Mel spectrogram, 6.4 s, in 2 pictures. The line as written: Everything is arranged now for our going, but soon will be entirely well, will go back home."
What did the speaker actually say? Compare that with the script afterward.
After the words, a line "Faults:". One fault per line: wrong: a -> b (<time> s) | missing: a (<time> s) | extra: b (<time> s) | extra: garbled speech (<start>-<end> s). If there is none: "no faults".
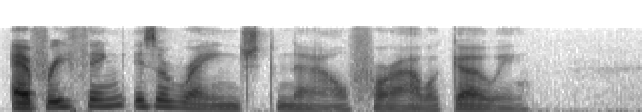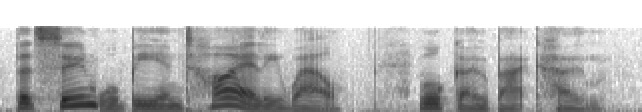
Everything is arranged now for our going, but soon will be entirely well, will go back home."
Faults:
no faults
